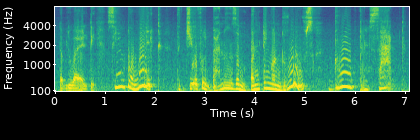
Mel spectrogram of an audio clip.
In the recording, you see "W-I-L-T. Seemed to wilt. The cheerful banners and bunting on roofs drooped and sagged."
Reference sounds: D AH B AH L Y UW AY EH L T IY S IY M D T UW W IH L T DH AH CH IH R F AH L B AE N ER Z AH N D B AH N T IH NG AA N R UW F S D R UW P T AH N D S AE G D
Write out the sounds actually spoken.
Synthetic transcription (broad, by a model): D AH B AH L Y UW AY EH L T IY S IY M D T UW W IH L T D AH CH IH R F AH L B AE N ER Z AH N D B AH N T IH NG AA N R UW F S D R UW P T AH N D S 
